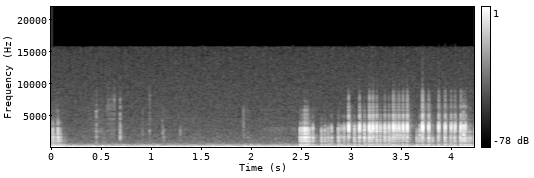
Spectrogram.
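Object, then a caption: Small clear plastic case. Long nails tap on the lid of a small clear plastic clamshell case holding earplugs, held in the hand. A few faint clicks sound over a steady low hum, then from about halfway a quick run of sharp, bright plastic taps and light scrapes builds, each dying away almost instantly.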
